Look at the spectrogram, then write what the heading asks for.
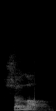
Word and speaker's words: shalom: oppression all right and they want to say Charlotte Wong that's incorrect as well all right it's going to be pronounced shalom all right so I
